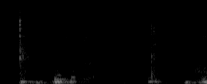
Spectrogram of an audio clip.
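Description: Oracle cards being handled and drawn from a deck: a few short, soft taps and flicks with quiet gaps between.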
